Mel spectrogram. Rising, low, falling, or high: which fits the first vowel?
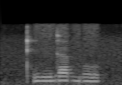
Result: low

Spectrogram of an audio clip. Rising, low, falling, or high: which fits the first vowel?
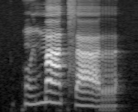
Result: rising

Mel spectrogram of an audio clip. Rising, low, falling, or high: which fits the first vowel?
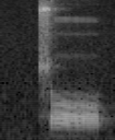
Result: falling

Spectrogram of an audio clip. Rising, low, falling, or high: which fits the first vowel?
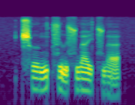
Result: rising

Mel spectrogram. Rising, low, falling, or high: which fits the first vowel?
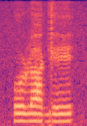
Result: high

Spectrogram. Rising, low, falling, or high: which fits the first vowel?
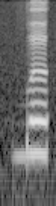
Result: high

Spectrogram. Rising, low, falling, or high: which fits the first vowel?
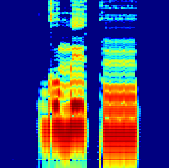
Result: falling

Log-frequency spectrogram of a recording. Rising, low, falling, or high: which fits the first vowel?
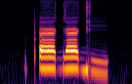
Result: high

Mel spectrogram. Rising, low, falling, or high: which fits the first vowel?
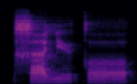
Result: high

